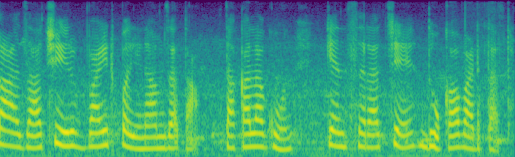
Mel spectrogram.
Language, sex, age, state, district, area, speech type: Goan Konkani, female, 18-30, Goa, Quepem, rural, spontaneous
